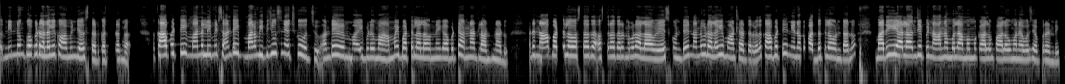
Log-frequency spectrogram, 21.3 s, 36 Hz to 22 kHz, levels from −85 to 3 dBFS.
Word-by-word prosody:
నిన్ను 330 +3 -5
ఇంకొకడు 340 0 +1
అలాగే 310 +3 +3
కామెంట్ 295 +1 -1
జేస్తాడు 235 -5 -3
ఖచ్చితంగా. 220 -1 -5 0.6
కాబట్టి 365 +4 +6 0.2
మన 320 +2 +3
లిమిట్స్ 345 0 -3
అంటే 365 +6 -1 0.3
మనం 315 +2 +4
ఇది 330 +2 -9
జూసి 390 0 -2
నేర్చుకోవచ్చు. 310 -8 -2 0.2
అంటే 305 +5 0 0.3
మ - - -11 0.2
ఇప్పుడు 275 0 -5
మా 260 - +2
అమ్మాయి 310 +6 -3
బట్టలు 285 +1 -1
అలా 270 -1 +1
ఉన్నాయి 270 +1 -7
కాబట్టి 265 +4 -1
అన్న 285 -1 -9
అట్లా 260 -2 -2
అంటున్నాడు. 235 -4 -6 0.4
అంటే 320 - -2
నా 290 - +7 0.2
బట్టల 320 0 +2
వస్తద 310 0 -1
వస్త్రాధారణ 290 +1 -3
కూడా 305 +1 +1
అలా 260 -1 +4 0.2
వేసుకుంటే 270 +1 -3
నన్ను 310 +2 -4
కూడా 335 -2 +2
అలాగే 310 +4 +1
మాట్లాడుతారు 250 -5 -2
గదా! 285 - -4
కాబట్టి 295 +4 +1
నేనొక 290 -1 -3
పద్ధతిలో 275 +3 0
ఉంటాను. 245 +4 -2 0.5
మరి 270 +5 +5 0.2
అలా 310 0 +6
అని 305 +2 -8
జెప్పి 310 -1 -3
నానమ్మలు, 275 +1 +1
అమ్మమ్మ 265 +1 -6
కాలం 255 +1 0
ఫాలో 245 0 +1
అవ్వమని 250 -1 -3
ఎవరు 235 +1 -5
చెప్పరండి. 220 -3 -7
285 Hz, 150 wpm, -22 LUFS, 255-315 Hz, 0.6 s, నా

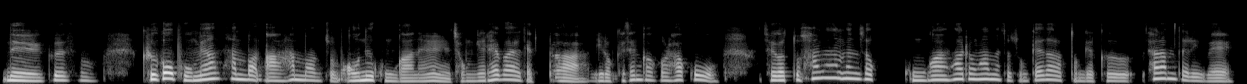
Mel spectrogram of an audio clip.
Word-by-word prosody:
네. 175 -4 +4
그래서 185 -3 -3 0.4
그거 260 +3 +7
보면 225 +4 +2
한번 225 -5 +1
아 175 - +1
한번 185 0 -1
좀 - - -5
어느 180 +4 +4
공간을 150 -3 -2
정리를 155 +7 -4
해봐야겠다. 165 -10 -1
이렇게 160 +1 -5
생각을 200 -3 -3
하고 200 -6 -1 0.4
제가 195 0 +3
또 215 - -2
하며 280 +7 -1
하면서 270 -6 +1 0.3
공간 200 +2 0
활용하면서 240 -4 +1
좀 170 -1 -11
깨달았던 200 -5 -3
게 155 0 -4
그 160 -2 -3 0.2
사람들이 250 -11 0
왜 150 -1 -3
195 Hz, 300 characters per minute, -19 LUFS, 165-220 Hz, 0.4 s, 그거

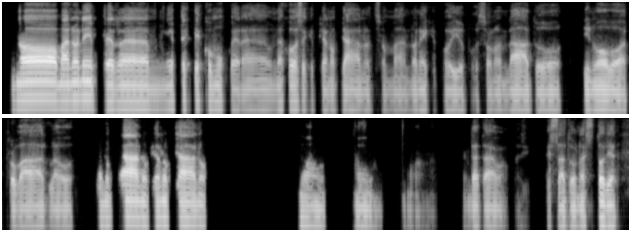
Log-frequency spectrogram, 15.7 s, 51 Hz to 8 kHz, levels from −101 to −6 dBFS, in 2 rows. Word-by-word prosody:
No, 110 +1 +9
ma 100 0 +6
non 110 +1 +3
è 110 -1 +3
per 95 -2 +1
mhmm, 90 -3 +1
è 90 - -4
perché - - -5
comunque 90 -3 -6
era 80 +1 -9
una 75 - -10
cosa - - -4
che - - -22
piano, - - -9
piano, 75 -2 -7
insomma, 70 -1 -16
non 70 +2 -12
è 75 - -8
che - - -33
poi 70 -1 -10
io 70 -1 -10
sono 70 0 -13
andato 70 0 -6 0.2
di 75 - -8
nuovo 75 -2 -1
a - - -8
trovarla 70 -1 -4
o 70 0 -8 0.3
piano, 90 -1 -5
piano, 95 -2 +6
piano, 90 +1 -2
piano. 85 -2 +3 1.2
No, 75 -4 -7 0.4
no, 70 -3 -8 0.4
no. - - -23 0.5
È - - -46
andata 70 -2 -6 0.4
è - - -16
stata - - -4
una 70 0 -5
storia 80 0 0
75 Hz, 155 wpm, -24 LUFS, 70-90 Hz, 1.2 s, No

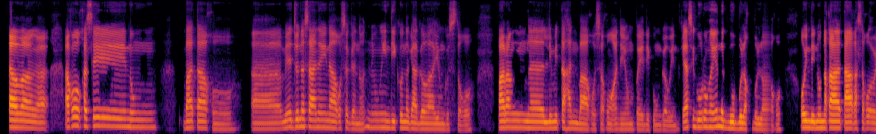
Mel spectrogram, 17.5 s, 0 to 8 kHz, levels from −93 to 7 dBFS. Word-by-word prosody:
tama 160 -1 +7 0.2
nga. 135 0 -1 0.4
Ako 185 +3 +3
kasi 185 +1 +2 0.6
nung 165 -1 -6 0.5
bata 150 +1 +1
ako, 120 -4 -10 0.3
ah, 125 +1 -5
medyo 160 +3 -1
nasanay 165 -2 +1
na 150 -2 0
ako 145 - -5
sa 145 +1 -6
gano'n, 120 +1 -7
yung 155 0 -7
hindi 150 -2 -3
ko 150 - -5
nagagawa 130 -3 -1
yung 120 -1 -6
gusto 115 -1 -10
ko. 105 +1 -9 0.6
Parang 155 +1 +4 0.3
nalimitahan 145 -1 0
ba 120 -2 0
ako 110 0 -11
sa - - -8
kung 125 -2 -7
ano 115 +1 -6
yung 115 0 -7
p'wede 110 -1 -7
kong 110 -1 -10
gawin. 100 +2 -9
Kaya 150 +2 +2
siguro 165 +1 -1
ngayon 170 +2 +2
nagbubulakbul 135 -5 +1
lang 110 -1 -6
ako, 115 +3 -12 0.3
o 150 - +6
hindi 150 -1 +4
nung 145 0 +3
nakatakas 145 -2 +6
ako 135 -1 -3
140 Hz, 145 wpm, -22 LUFS, 120-155 Hz, 0.6 s, tama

